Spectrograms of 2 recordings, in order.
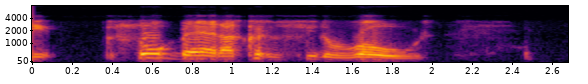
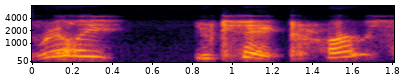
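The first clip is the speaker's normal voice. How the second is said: high, incredulous questioning; mock disbelief; 10 semitones higher, slower than usual. Comic to club owner about the cursing ban, incredulous. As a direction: replay being baffled by a silly rule.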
